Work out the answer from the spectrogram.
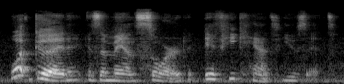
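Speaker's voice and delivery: ordinary talk, nothing marked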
